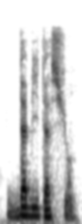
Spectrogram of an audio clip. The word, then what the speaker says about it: d'habitation: Remember, H doesn't exist in French, well, in most of the cases, so it does mean that you don't pronounce it, all right? So, d'habitation.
